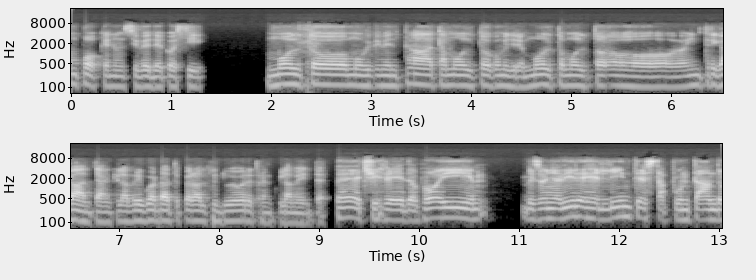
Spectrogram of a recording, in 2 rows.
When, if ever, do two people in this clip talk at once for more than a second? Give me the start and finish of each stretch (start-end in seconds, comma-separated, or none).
none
